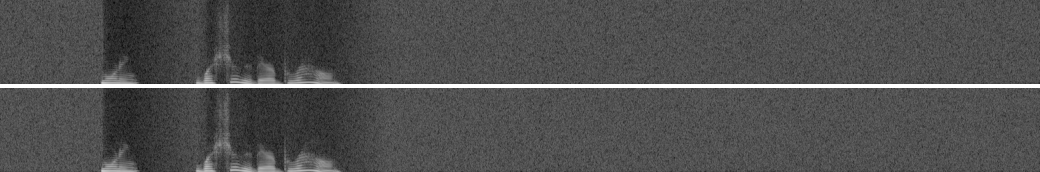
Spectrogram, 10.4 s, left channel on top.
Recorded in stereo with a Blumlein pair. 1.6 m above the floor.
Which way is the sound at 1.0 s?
10° right.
